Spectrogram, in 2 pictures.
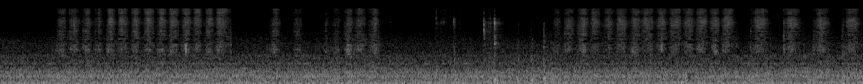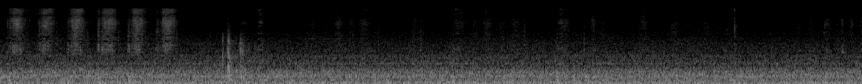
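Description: A small brush scrubbing a laptop motherboard with thinner in quick, repeated scratchy strokes for about ten seconds, then softer rubbing, cleaning rosin flux residue off the board.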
